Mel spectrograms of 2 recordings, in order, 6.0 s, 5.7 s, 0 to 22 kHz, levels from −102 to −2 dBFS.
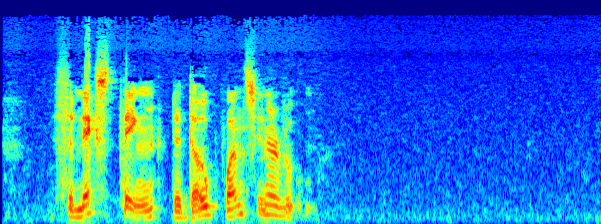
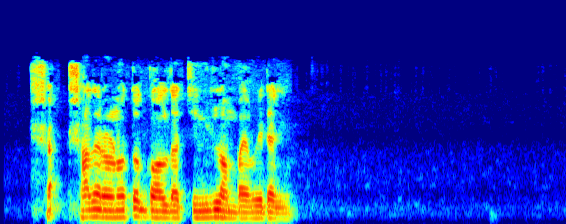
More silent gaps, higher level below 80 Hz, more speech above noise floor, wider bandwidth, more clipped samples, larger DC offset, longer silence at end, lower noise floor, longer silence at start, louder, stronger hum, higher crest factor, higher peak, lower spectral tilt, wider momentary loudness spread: neither; about the same, -60 dBFS vs -58 dBFS; second, 44 dB vs 62 dB; first, 16.5 kHz vs 7.6 kHz; neither; neither; first, 2.9 s vs 2.75 s; second, -61 dBFS vs -78 dBFS; first, 0.55 s vs 0.3 s; about the same, -17 LUFS vs -16 LUFS; neither; about the same, 22 dB vs 18 dB; about the same, 0 dBFS vs -2 dBFS; second, -3 dB/octave vs -4.5 dB/octave; first, 14 LU vs 8 LU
